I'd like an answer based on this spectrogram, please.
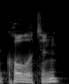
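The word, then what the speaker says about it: Colliton: How do you pronounce his name? Jeremy Colleton.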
